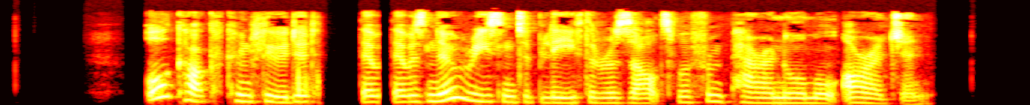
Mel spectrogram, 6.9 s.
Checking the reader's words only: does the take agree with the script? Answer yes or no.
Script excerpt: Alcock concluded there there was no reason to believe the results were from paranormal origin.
yes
